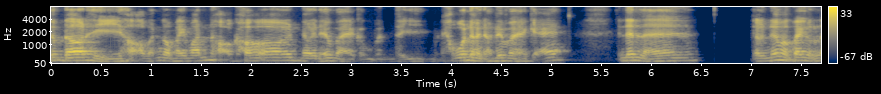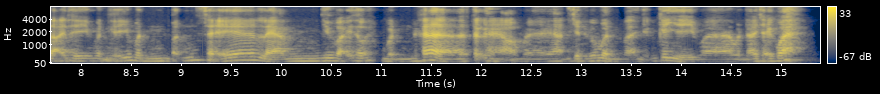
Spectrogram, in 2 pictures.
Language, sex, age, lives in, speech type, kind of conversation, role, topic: Vietnamese, male, 20-24, Vietnam, conversation, podcast, guest, Bạn có thể kể về một trải nghiệm đã thay đổi cuộc đời bạn không?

